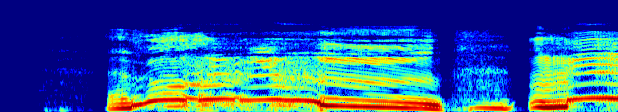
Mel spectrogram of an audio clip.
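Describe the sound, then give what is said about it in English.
A drowsy, barely responsive woman who is high lets out a long, drawn-out moaning groan with a rough, Chewbacca-like growl, then two shorter groaning bursts after a brief pause, fairly loud. “Is she Chewbacca? Is she Chewbacca? Are you still breathing?”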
